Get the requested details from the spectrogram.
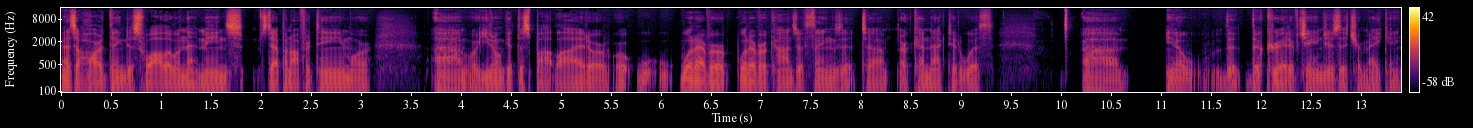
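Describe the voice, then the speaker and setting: In a very clean recording with a silent background, the speaker uses an American accent and a monotone, flat intonation, the sound dry and close with no echo and the loudness very even. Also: man, very deep, low pitch for a man, moderate pace. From US South, rural Georgia. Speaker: church content pastor. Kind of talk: interview conversation.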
